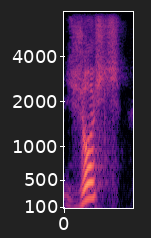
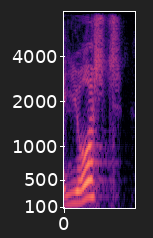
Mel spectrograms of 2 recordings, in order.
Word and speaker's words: Jost: Um amigo fez para mim, alguns amigos conhecem essa pessoa, algumas pessoas chamam de Jost, mas a pronúncia é Yost, Marcelo Yost.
